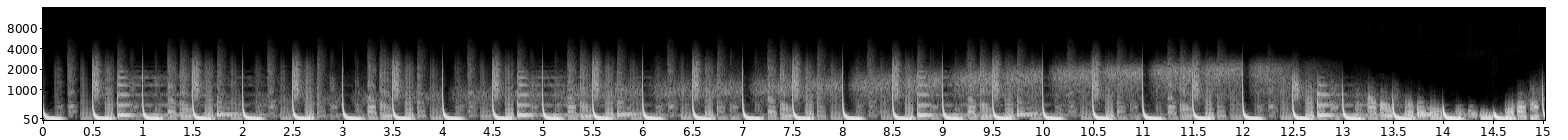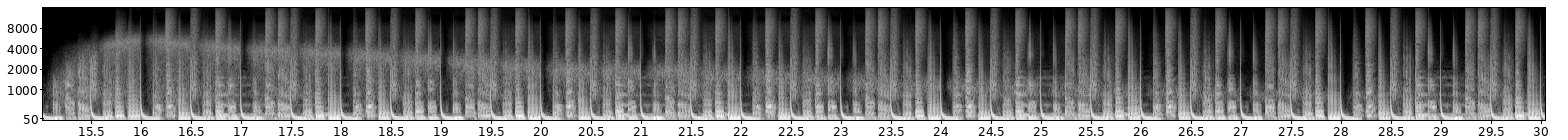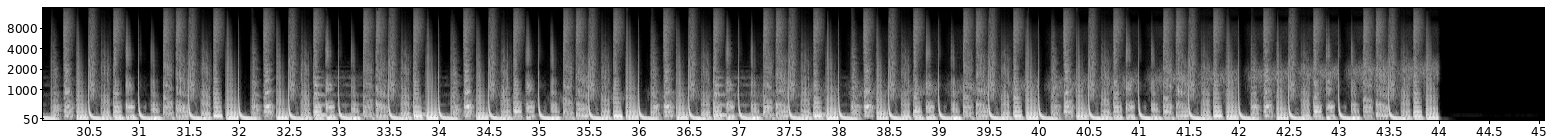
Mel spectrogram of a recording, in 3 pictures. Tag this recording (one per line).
cool
music
beat
disco
retro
